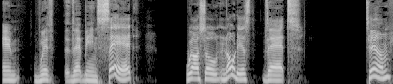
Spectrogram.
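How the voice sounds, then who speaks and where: A man's voice: on the high side, lively intonation, dark tone, no room sound, clean studio sound. A man hosting news commentary, partly reading from notes, who stumbles and corrects himself and often checks in with the listener. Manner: halting delivery with stumbles and self-corrections. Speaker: host of a news commentary channel.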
